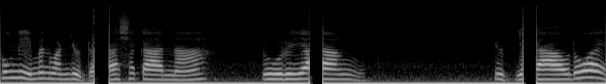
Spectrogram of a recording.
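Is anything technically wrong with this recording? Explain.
Yes, this speech recording has two problems. A gap at a join of encoded pieces occurs three times: 0.94 to 1.09 s (about 155 ms), 3.09 to 3.23 s (136 ms) and 5.23 to 5.37 s (136 ms), recurring about every 2 s. Segments were encoded separately and spliced without trimming, so each encoder's start-up delay and last-frame padding remain. The speech stops dead, sits in silence with slightly softened edges, then resumes exactly where it left off.

A DC offset runs through the entire clip: the waveform sits displaced from zero by a constant amount. You don't hear it as a sound, but it eats into the available headroom, so peaks reach clipping sooner on one side. It also appears as steady energy at the very bottom of the spectrum. A high-pass filter or DC removal would recentre it.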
